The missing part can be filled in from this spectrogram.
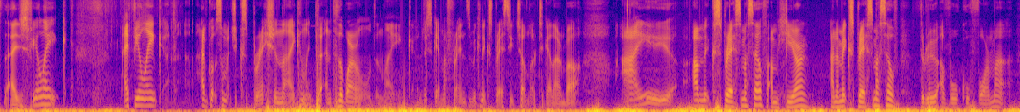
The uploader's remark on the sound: We've moved outside, voice memos threw the first brick at pride.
